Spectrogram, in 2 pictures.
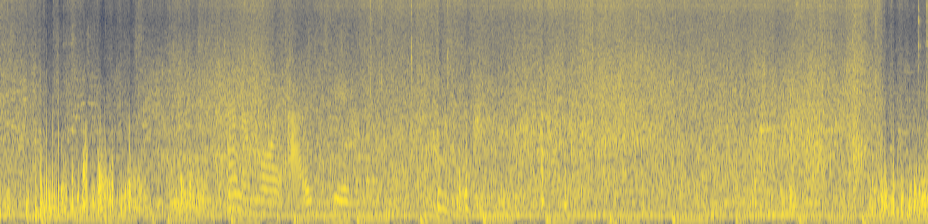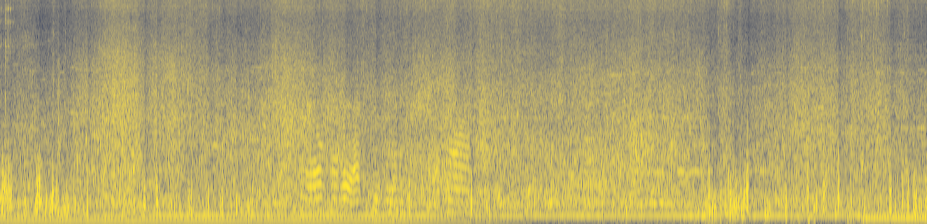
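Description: Strong wind buffets outdoors.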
